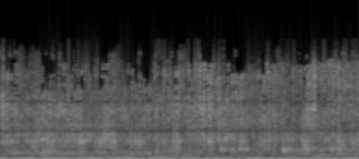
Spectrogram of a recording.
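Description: Trance music from a DJ set played loud over a club sound system, with a heavy, steady pulsing bass beat.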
